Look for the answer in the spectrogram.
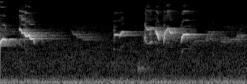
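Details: Lemon-bellied white-eye during a voice battle to defend its position. Brief bursts of high, thin whistled slurs and a few chirps are separated by short pauses.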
